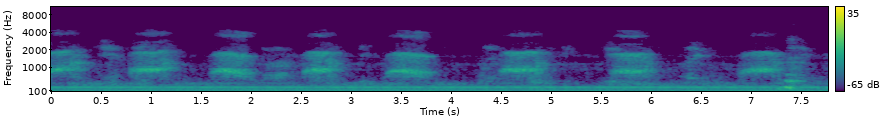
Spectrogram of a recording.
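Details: Kiko the cat makes a run of short, breathy, nasal cries, each about half a second long and coming roughly once a second, over a steady low electrical hum indoors.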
